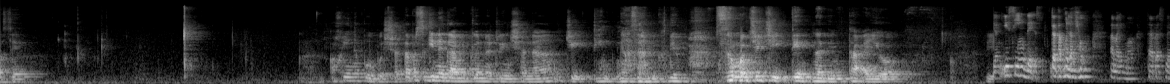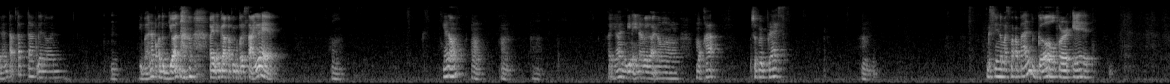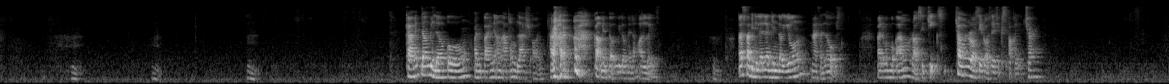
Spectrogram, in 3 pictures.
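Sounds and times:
man wordless vocal noise: 0.0 - 12.2
man vocalizing without words: 5.6 - 11.3.

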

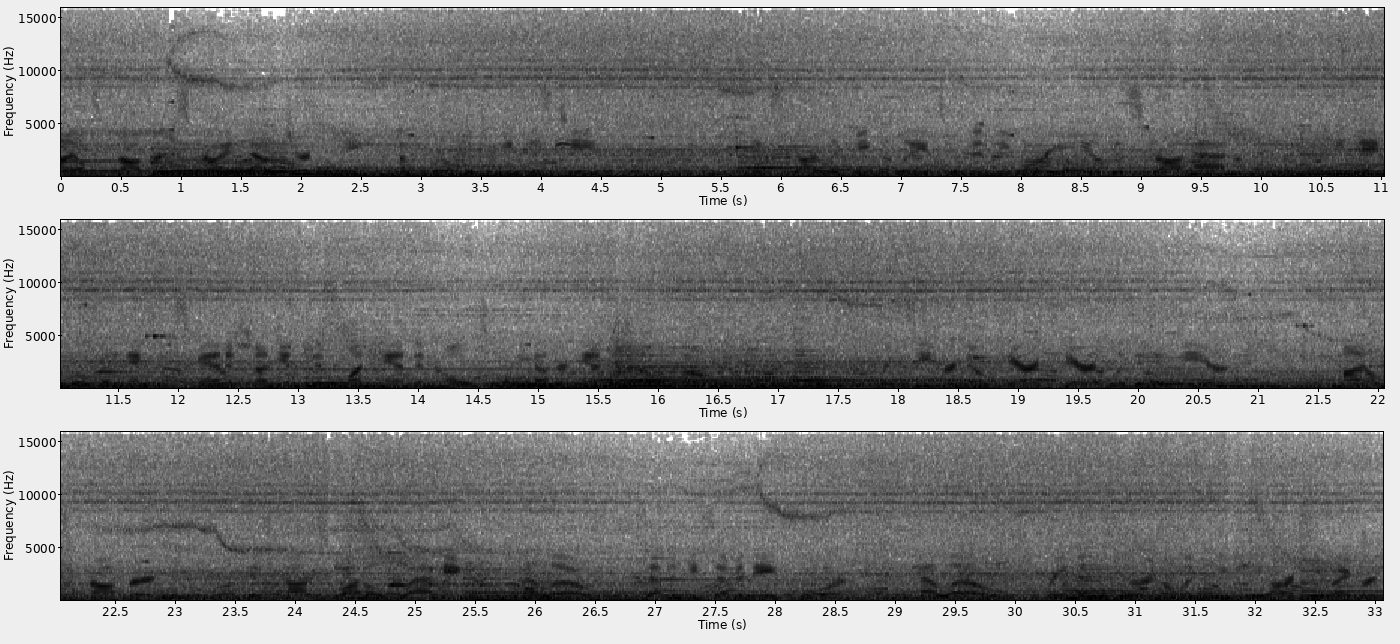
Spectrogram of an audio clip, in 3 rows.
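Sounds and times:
spoken-word voice: 0.0 - 4.5, 5.7 - 20.8, 21.6 - 23.0, 23.6 - 28.6, 29.2 - 33.0
synthesizer drones: 0.0 - 33.0.

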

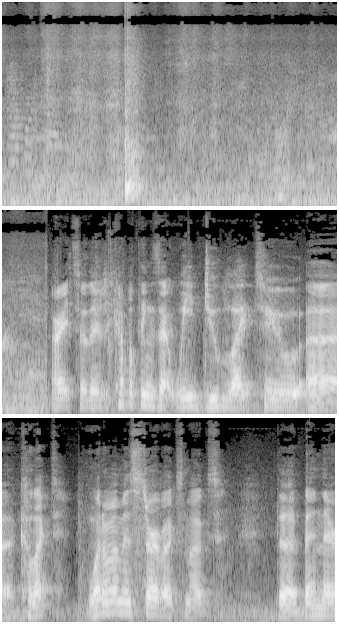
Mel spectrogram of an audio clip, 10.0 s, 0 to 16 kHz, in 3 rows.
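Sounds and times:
faint crowd voices: 0.0 - 4.5.

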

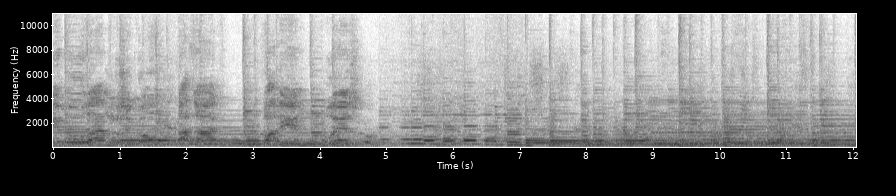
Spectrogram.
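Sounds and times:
clean electric guitar: 0.0 - 12.0.

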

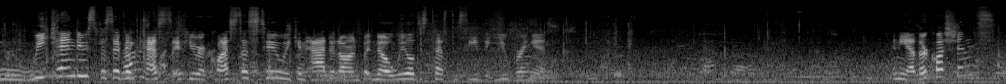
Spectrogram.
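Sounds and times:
faint murmur of voices: 0.0 - 10.0.

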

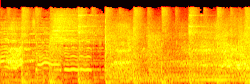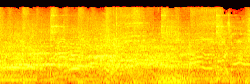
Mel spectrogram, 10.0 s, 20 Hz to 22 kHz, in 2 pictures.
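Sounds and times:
lorry tyres skidding: 2.0 - 10.0.

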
